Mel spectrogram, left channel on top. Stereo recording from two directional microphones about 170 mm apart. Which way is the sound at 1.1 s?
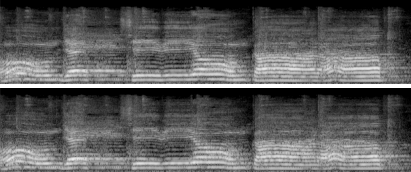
35° left (ahead or behind).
